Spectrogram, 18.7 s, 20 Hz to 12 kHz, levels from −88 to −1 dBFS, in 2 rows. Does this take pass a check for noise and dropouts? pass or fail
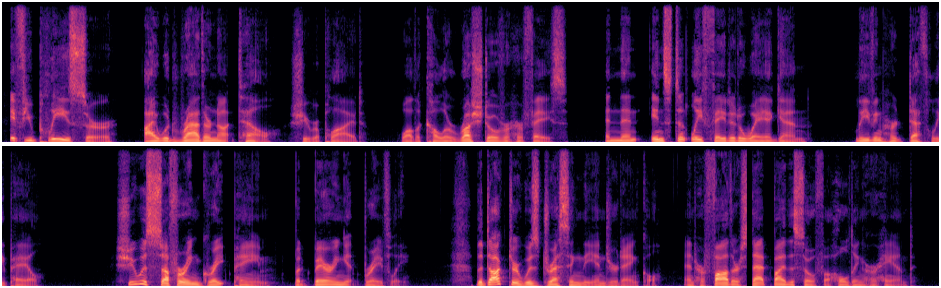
fail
